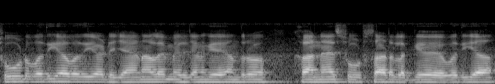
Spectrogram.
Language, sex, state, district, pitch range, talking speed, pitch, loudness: Punjabi, male, Punjab, Kapurthala, 110-120 Hz, 180 wpm, 115 Hz, -18 LUFS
